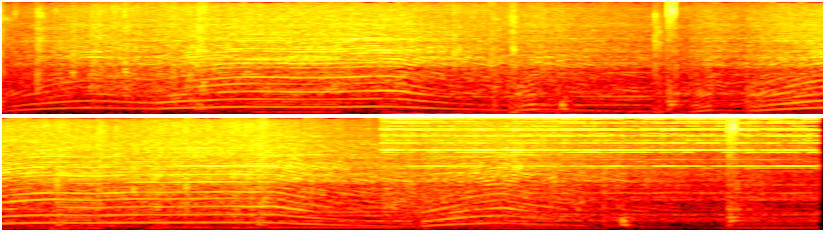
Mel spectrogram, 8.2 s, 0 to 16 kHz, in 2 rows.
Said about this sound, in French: Il n'a d'autre choix que de faire fonctionner la tronçonneuse. Il y arrive au bout de 15 minutes à bouger les boutons dans tous les sens.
